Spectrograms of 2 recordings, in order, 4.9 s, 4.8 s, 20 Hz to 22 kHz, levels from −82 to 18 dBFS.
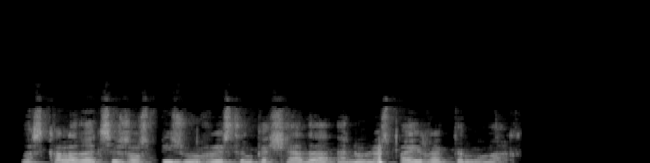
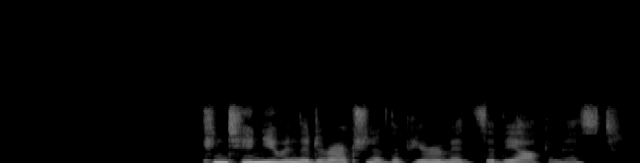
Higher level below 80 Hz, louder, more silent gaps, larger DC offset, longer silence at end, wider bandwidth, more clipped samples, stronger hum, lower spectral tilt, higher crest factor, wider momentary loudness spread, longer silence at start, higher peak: first, -62 dBFS vs -78 dBFS; first, -23 LUFS vs -33 LUFS; neither; neither; first, 1 s vs 0.2 s; first, 9.2 kHz vs 8 kHz; neither; neither; about the same, -5 dB/octave vs -5 dB/octave; first, 24 dB vs 16 dB; second, 9 LU vs 20 LU; second, 0.15 s vs 1.55 s; first, 0 dBFS vs -20 dBFS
